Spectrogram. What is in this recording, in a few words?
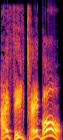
spy feel good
